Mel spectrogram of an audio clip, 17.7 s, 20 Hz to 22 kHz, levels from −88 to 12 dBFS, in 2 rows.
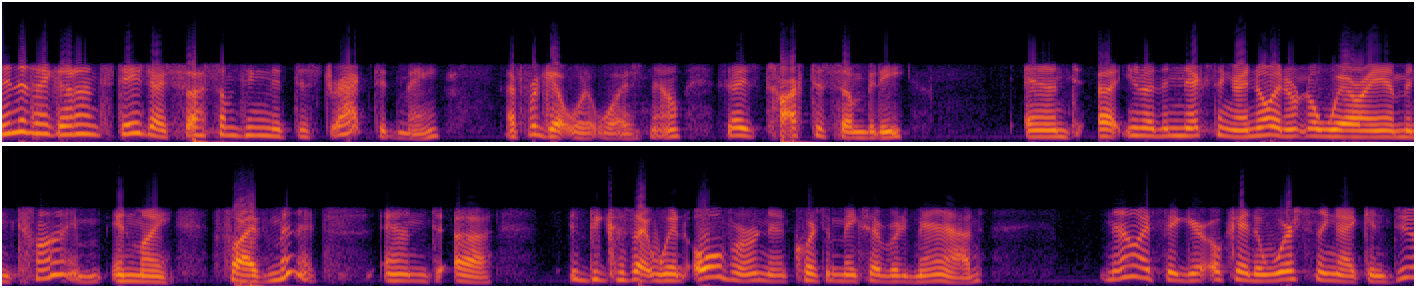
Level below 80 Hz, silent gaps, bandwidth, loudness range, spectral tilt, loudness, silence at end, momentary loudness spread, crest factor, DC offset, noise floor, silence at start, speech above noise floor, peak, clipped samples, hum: -48 dBFS; none; 7.4 kHz; 4 LU; -7 dB/octave; -19 LUFS; 0 s; 10 LU; 14 dB; under 0.1%; -61 dBFS; 0 s; 42 dB; -6 dBFS; under 0.1%; none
